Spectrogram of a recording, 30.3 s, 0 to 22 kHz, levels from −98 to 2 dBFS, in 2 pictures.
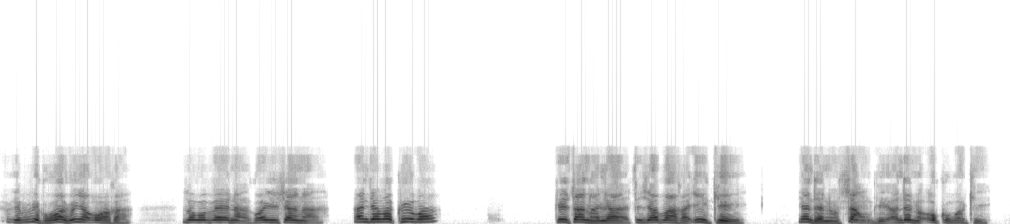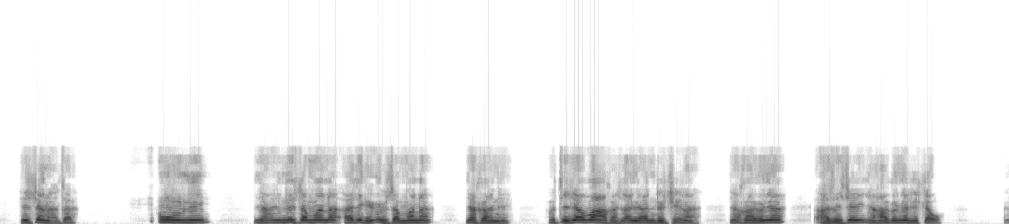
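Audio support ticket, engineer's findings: Rough, hissy halo and smeared, underwater quality on speech across the whole clip; no content above 7.7 kHz. Likely Nellymoser compression: Flash-era codec, fixed low bit allocation, starved bands noise-filled. Damage level points to roughly 32 kbps.

Faint regular ticks, fast enough to read as a soft rattle, every 0.05 s or so from 0.14 s to 30.29 s, clearest on loud sustained speech. Likely clock slip clicks: unsynced device clocks, around 400 ppm apart, single-sample drops or repeats.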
